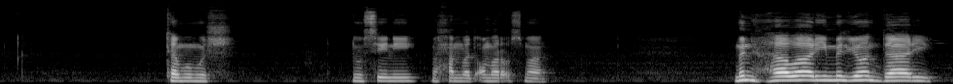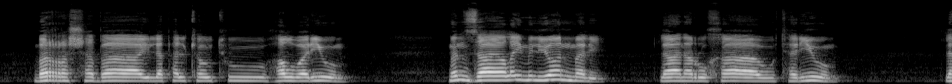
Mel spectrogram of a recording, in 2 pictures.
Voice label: fog and haze kurdish; city of nonexistence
